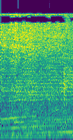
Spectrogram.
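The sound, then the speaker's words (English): A car's engine roars loud and steady as it speeds away from a courthouse, a brief burst with no voices. “Sped away as possible, and that is the sound of Rasheed Rice's car that he jumped into.”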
